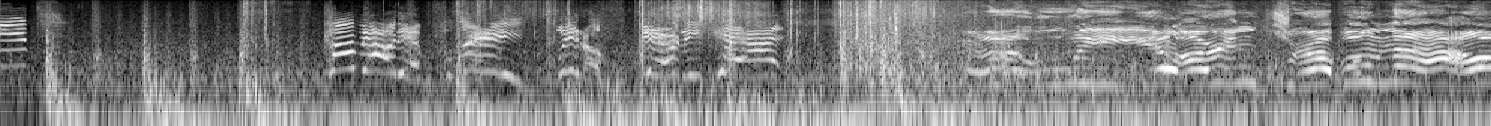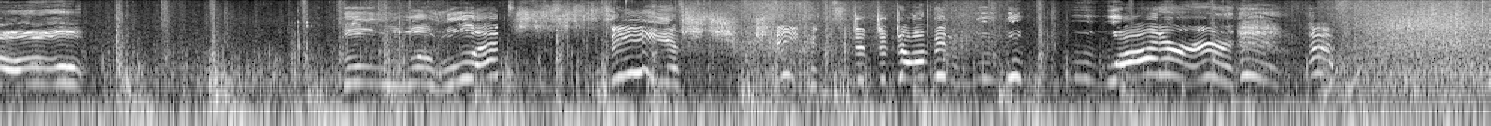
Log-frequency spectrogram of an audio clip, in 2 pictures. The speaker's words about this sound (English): Guess I'll just have to stomp my feet.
